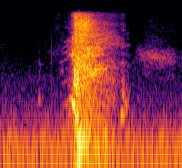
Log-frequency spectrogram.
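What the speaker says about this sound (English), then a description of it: "Sneezing bit inside my damn tongue." A person sneezes once, loud and close, a sharp burst that tails off quickly and stands alone against a quiet background.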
